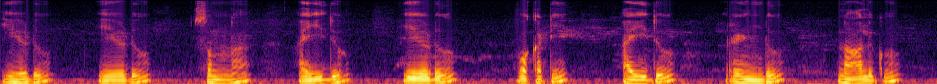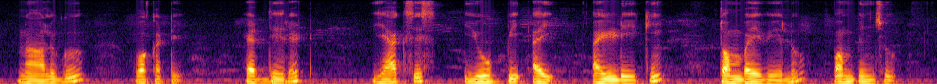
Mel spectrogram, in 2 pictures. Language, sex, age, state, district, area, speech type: Telugu, male, 18-30, Andhra Pradesh, Eluru, urban, read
